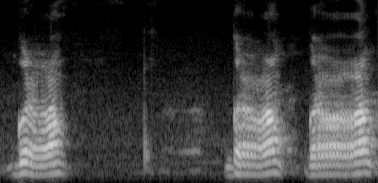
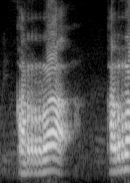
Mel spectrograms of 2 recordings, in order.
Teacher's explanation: నాలుక యొక్క కొన దంతమూలాన్ని కంపింపజేసినప్పుడు జరిగేటువంటి ప్రయత్నము కంపిత ప్రయత్నం. కంపింపజేయడం అని అంటే ఇట్లా కదలించడం అనమాట.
